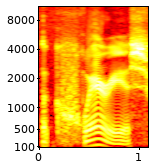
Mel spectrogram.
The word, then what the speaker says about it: Aquarius: But Aquarius, going from Aquarius, where the accent is on the second syllable, to the Aquariids, accent on the first syllable, that's a little bit of a jump.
